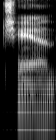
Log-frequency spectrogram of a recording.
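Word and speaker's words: 禅: They have traveled specifically to ask Jigong about Zen pronounced Chan in Chinese, and specifically about Zen philosophy or Zen mechanisms, which is Chan-ji.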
